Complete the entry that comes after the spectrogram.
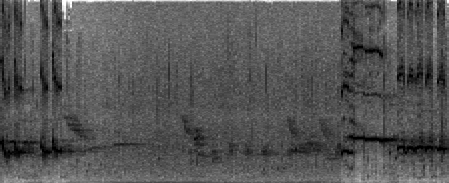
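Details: Harsh orange-headed thrush song meant to stir up a rival: scratchy whistled phrases at the start, a quieter stretch with faint notes, then a loud burst of thin whistles and rasping sounds.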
